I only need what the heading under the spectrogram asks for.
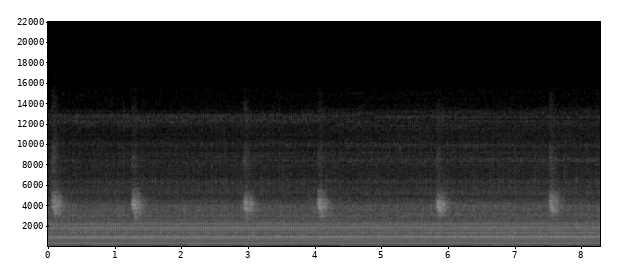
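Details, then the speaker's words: TACKLIFE M1 portable tire inflator pumping a bike tire toward a 60 psi target; steady drone with a light tick about every second, screwed-on valve connector sealed with no hiss. Normal running, no air leak. "you screw it on whatever the case may be it screwed on fine to the bike i didn't hear any hissing it wasn't letting out air"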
